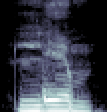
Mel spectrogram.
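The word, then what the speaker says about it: lame: तो ला का आधा, एल का आधा ला, ए का ए पढ़ते हैं, ठीक ना दोस्तों, और एम को आधा मा पढ़ते हैं, तो टोटल सब मिलके क्या हो गया? लेम।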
